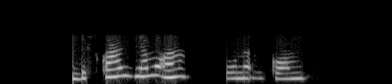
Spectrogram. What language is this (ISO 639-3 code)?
sat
